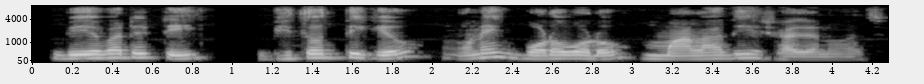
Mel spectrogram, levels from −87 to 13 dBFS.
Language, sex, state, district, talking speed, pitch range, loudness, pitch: Bengali, male, West Bengal, Jalpaiguri, 140 wpm, 125-165 Hz, -16 LUFS, 140 Hz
